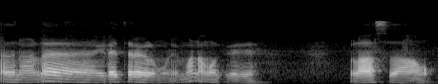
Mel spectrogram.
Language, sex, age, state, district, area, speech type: Tamil, male, 45-60, Tamil Nadu, Sivaganga, rural, spontaneous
